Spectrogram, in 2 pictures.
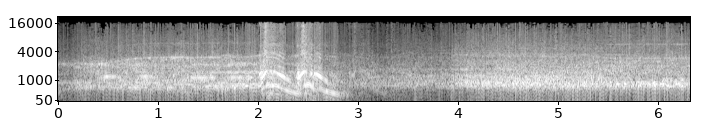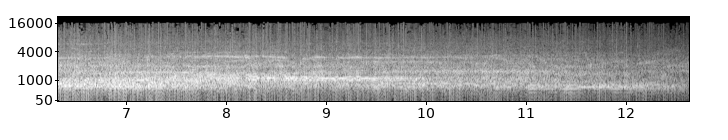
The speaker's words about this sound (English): How many minutes of cheering is there at the end there?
